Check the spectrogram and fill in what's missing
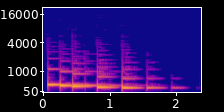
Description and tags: game over
completed, game, level, over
